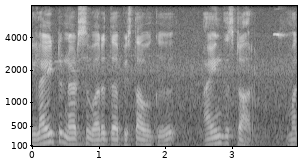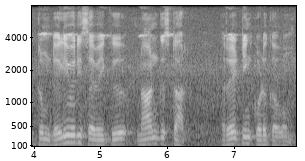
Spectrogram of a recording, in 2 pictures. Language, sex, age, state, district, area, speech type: Tamil, male, 30-45, Tamil Nadu, Cuddalore, rural, read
